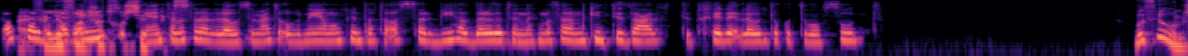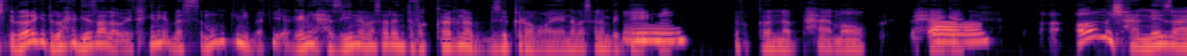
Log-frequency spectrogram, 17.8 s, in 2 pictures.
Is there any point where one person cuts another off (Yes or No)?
Yes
